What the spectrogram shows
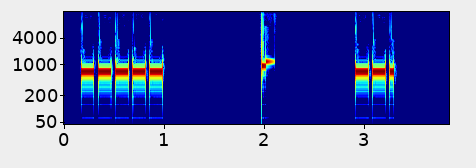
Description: Morse code, heard as a keyed tone, about 27 wpm, 700 Hz. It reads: 0 G
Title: Single Character (Letter:Number:Punctuation:Prosign) 28wpm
